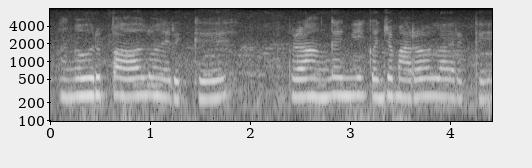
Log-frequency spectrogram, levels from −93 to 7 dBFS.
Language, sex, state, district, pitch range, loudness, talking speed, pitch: Tamil, female, Tamil Nadu, Kanyakumari, 245-265 Hz, -14 LUFS, 135 wpm, 255 Hz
